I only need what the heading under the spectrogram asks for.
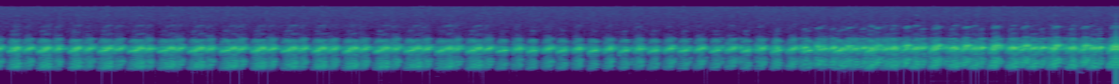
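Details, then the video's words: Tree frogs calling at night from a forest pond in north-east Italy in mid-April: dense, rapid croaking pulses, about four per second, steady throughout, with bright energy around two kilohertz and no other sounds. "relaxing forest pond by night with singing tree frogs"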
